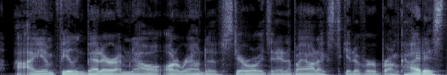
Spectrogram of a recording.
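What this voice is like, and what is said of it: Hoarse, raspy, nearly lost voice. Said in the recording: “my voice is absolutely gone ... my raspy, horsey voice ... my voice is pretty gone”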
